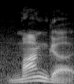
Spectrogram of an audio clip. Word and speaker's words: manga: the know this is manga manga is how it's pronounced and this is uh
